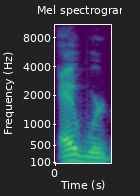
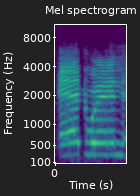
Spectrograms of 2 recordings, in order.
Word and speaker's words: Edwin: we we have Edward the fifth it's Edwin and you better get it right say it again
